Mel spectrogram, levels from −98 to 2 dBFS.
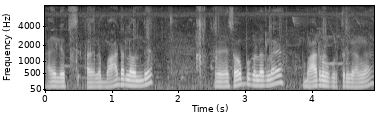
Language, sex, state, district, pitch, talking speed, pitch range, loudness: Tamil, male, Tamil Nadu, Namakkal, 120 Hz, 110 wpm, 115-140 Hz, -18 LUFS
